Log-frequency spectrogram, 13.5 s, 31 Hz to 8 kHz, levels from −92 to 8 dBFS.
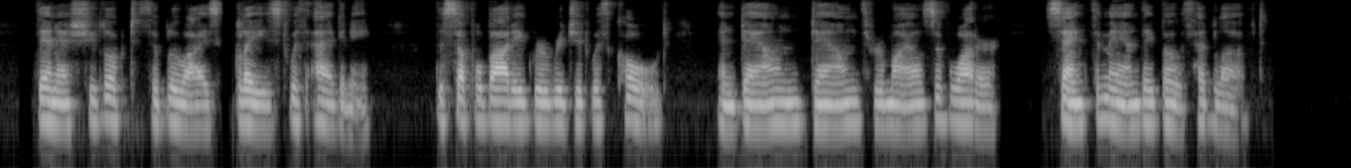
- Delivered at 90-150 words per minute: Yes, average, 140 wpm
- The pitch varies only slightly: Yes, narrow, 1.7 semitones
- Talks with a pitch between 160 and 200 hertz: No, low, 135 Hz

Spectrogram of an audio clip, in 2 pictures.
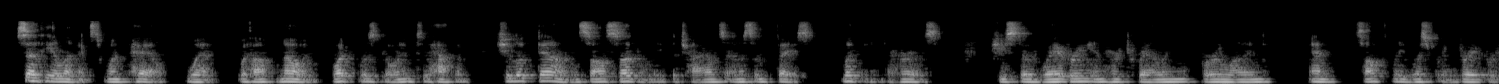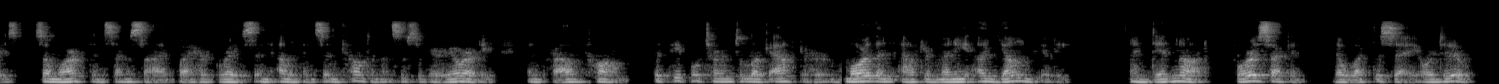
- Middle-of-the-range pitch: No, low, 120 Hz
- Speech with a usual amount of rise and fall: No, narrow, 2.0 semitones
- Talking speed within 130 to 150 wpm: No, average, 160 wpm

